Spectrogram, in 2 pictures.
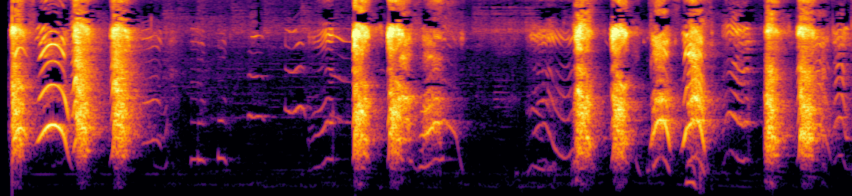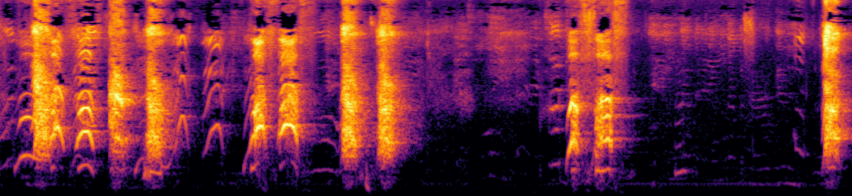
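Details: Pet dog barking while a young girl talks to it and encourages it; short sharp barks in quick bursts, often two to four together, mixed with the child's high voice and laughter.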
